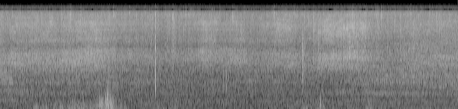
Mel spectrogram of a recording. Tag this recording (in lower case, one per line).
rain on surface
